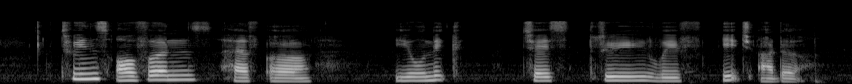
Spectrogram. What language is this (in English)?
English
